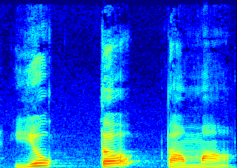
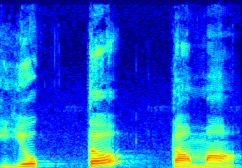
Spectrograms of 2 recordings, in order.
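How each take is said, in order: No difference in how they are said.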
